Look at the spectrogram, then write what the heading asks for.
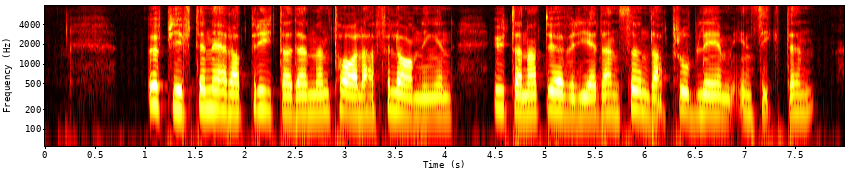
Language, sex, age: Swedish, female, 47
